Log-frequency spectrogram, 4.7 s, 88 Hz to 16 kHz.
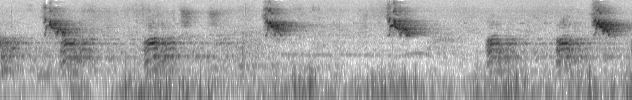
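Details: Giant Schnauzer Rick vom Lindelbrunn at a 2022 IGP CACT dog sport trial in Russia giving short harmonic barks in pairs, about four in all, between sharp high descending chirps, over steady low rumble.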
